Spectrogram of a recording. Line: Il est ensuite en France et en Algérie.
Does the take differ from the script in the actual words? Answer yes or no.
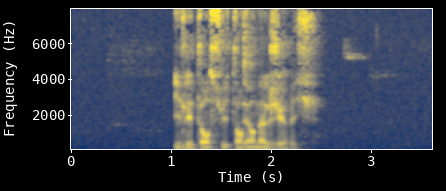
yes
